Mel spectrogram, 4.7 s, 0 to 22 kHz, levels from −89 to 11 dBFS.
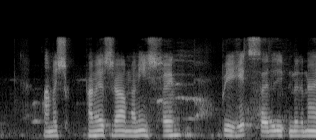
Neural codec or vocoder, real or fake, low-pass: codec, 16 kHz, 1 kbps, X-Codec, HuBERT features, trained on general audio; fake; 7.2 kHz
